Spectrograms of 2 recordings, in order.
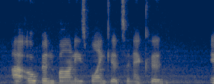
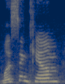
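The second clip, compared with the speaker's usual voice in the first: playful scolding; 9 semitones higher than usual. Real, not acted. Playfully addresses a patron.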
